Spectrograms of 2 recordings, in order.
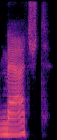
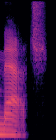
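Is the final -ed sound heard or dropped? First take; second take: heard; dropped. First: The final -ed sound is clearly pronounced. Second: The final -ed sound is left off. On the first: The speaker calls it right. "The word matched" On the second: The speaker calls it wrong. "you're saying match"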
